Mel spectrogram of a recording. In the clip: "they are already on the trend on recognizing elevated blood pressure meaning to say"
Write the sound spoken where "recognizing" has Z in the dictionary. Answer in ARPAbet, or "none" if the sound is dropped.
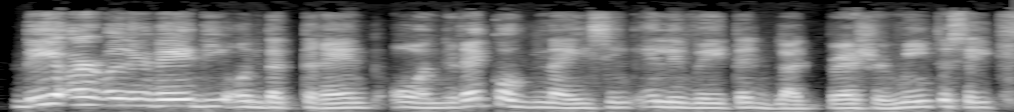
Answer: S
